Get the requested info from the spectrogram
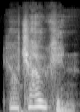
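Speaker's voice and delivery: high-pitched retold disbelief. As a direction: react as if you can't believe it. Retells disbelief at the news.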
